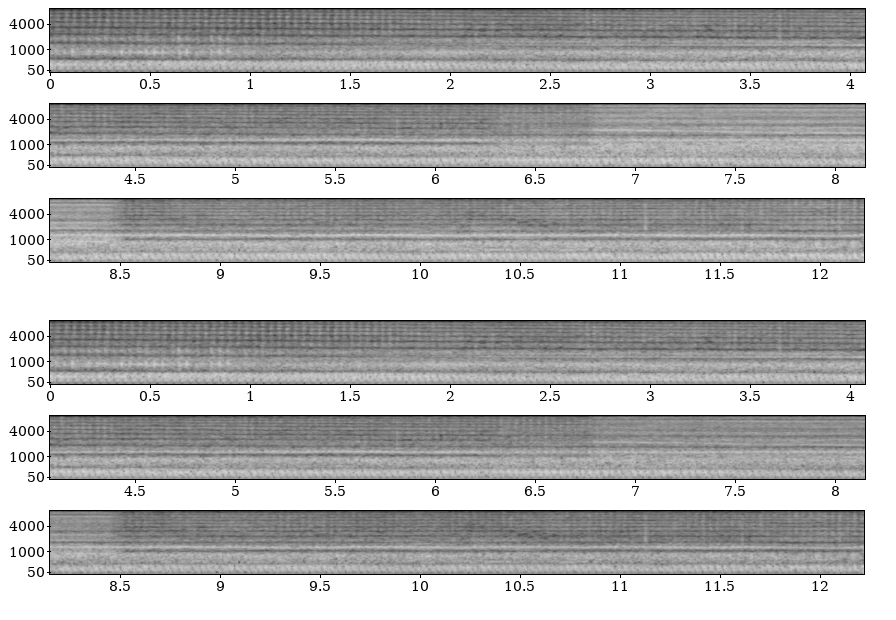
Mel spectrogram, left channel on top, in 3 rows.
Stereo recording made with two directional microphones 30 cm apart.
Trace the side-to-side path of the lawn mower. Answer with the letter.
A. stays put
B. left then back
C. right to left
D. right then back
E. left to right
C.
